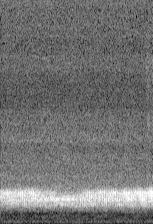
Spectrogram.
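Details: Male European Nightjar churring at dusk on heathland in summer, one of three churring males: a continuous, dry, mechanical trill held at one steady mid pitch, rattling on without a break and swelling slightly toward the end.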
